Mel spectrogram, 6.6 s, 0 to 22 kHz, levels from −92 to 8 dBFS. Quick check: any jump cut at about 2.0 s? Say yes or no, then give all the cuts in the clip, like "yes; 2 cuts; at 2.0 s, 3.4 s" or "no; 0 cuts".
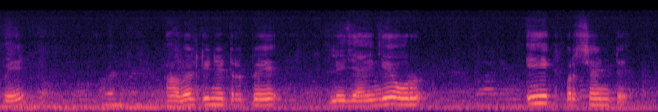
no; 0 cuts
